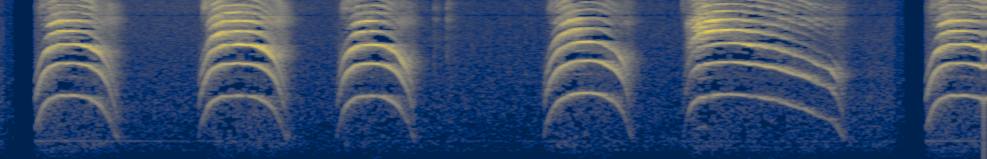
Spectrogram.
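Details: Twelve-day-old British Shorthair kittens calling: six piercing, harmonic-rich mews spaced one to one and a half seconds apart, one stretched into a longer falling cry, over a low steady hum.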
